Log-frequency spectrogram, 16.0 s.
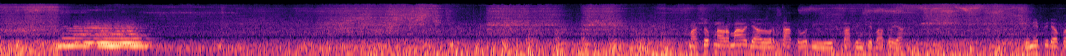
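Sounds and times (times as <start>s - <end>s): train wheels rumbling on rails: 0.0s - 16.0s
locomotive horn: 0.8s - 2.4s
wheel squeal: 2.4s - 3.6s, 13.0s - 15.4s.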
